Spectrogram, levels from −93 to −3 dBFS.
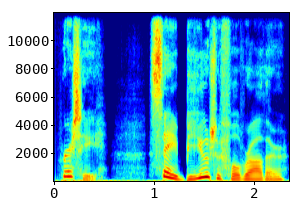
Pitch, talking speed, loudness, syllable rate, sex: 215 Hz, 100 wpm, -16 LUFS, 4.3 syllables/s, female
